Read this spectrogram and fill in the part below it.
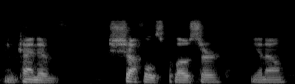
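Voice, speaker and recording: A man narrating as dungeon master, talking in halting bursts with many restarts and easy laughter. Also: fairly low pitch, little pitch movement, bright, forceful tone. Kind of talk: narrating a tabletop game.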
